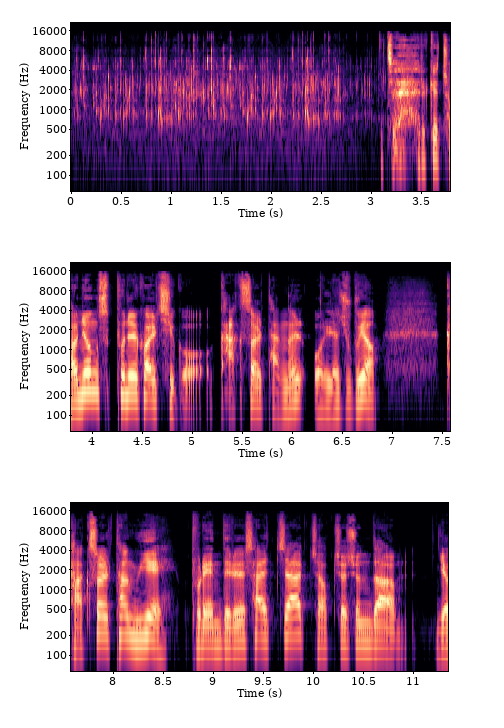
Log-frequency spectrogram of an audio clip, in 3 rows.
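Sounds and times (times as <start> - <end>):
drip coffee pouring into a cup for a café royal coffee cocktail in Paris: 0.0 - 3.3
speech: 3.1 - 11.3.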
